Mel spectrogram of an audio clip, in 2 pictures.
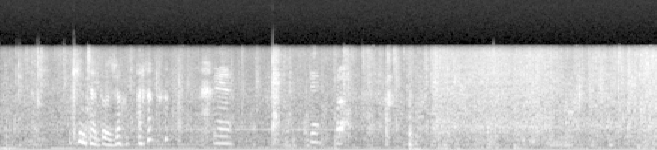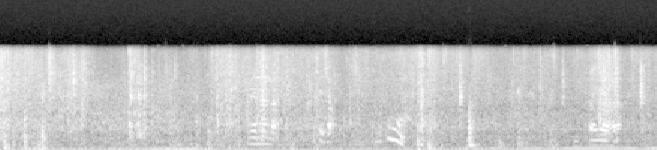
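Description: Dogs whine and yip excitedly.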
